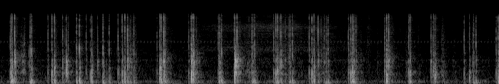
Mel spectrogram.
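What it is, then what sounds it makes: Paper book pages. Long matte nails rub and scratch across the white paper pages of an open book. It makes a quick series of short, dry, papery scratches and rustles, each dying away at once with no ring, in a close, quiet setting.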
